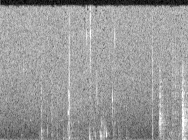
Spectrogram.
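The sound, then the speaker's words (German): Someone taking a drink, heard as faint, scattered wet mouth clicks and swallowing sounds, quiet and irregular, with no talking. “Lasst mich kurz was trinken.”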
